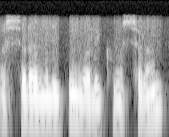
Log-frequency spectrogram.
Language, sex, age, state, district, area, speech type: Kashmiri, male, 45-60, Jammu and Kashmir, Srinagar, urban, conversation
